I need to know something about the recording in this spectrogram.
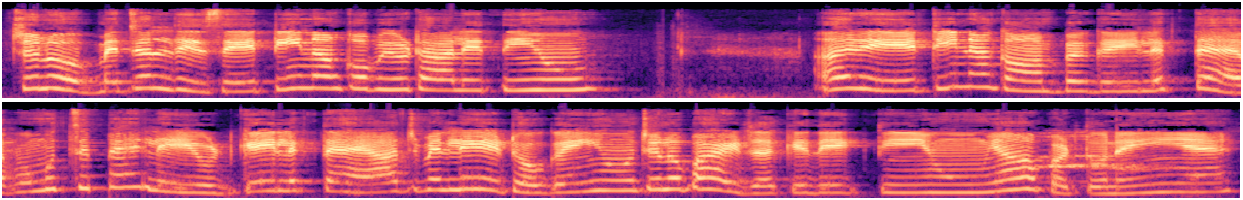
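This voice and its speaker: A woman's voice: very high voice, unhurried, bright, forceful tone, heavily acted. Woman voicing a worried little girl doll. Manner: worried calling out. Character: young girl doll, anxious and searching. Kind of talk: doll storytelling.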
